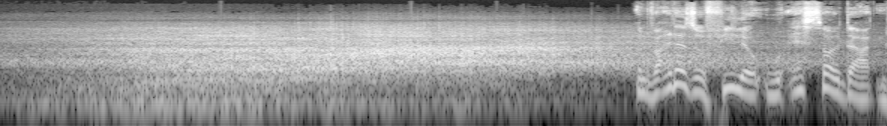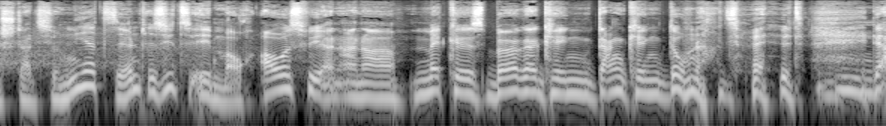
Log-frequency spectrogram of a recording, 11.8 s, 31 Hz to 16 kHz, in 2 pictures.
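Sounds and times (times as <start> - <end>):
loud continuous jet roar: 0.0 - 7.7
speech: 4.2 - 11.8
laughter: 4.3 - 7.6, 10.3 - 11.8.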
